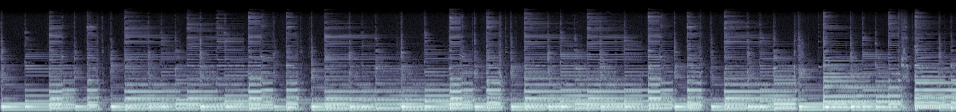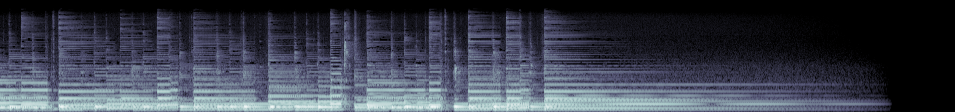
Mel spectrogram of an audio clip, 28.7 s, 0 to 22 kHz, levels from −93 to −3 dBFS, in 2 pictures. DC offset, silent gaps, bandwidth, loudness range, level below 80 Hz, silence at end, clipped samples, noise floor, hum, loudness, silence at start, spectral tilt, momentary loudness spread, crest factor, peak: under 0.1%; none; 12.5 kHz; 5 LU; -48 dBFS; 2.35 s; under 0.1%; -53 dBFS; none; -17 LUFS; 0 s; -8.5 dB/octave; 7 LU; 16 dB; 0 dBFS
